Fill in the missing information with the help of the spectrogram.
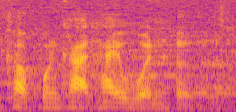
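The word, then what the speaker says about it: ขอบคุณค่ะ: You made a pronunciation mistake. It should be kob kun ka.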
